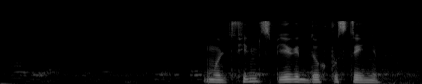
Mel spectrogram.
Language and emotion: Russian, neutral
